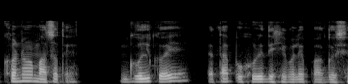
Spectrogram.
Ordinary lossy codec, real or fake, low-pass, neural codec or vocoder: none; real; none; none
